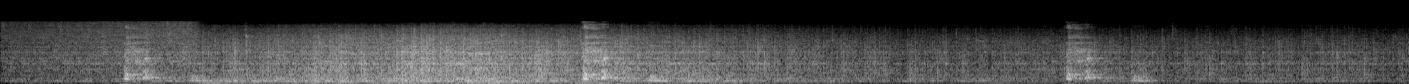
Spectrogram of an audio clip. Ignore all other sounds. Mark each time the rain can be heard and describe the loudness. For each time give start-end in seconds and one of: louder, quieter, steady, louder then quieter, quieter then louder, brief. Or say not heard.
0.0-14.0 louder then quieter.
